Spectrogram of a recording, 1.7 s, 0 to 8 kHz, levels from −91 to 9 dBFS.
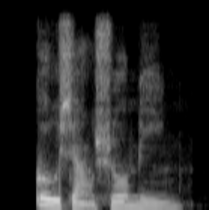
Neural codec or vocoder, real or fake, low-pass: codec, 44.1 kHz, 7.8 kbps, DAC; fake; 7.2 kHz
